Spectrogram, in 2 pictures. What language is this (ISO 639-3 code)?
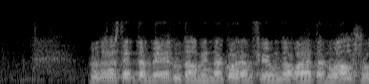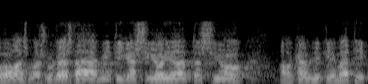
cat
